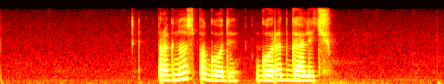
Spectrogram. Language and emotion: Russian, neutral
